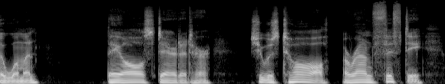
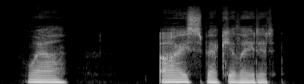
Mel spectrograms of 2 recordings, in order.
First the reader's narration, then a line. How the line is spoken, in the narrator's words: She added in a hollow voice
